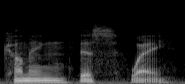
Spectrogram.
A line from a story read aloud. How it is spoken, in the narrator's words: he said slowly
